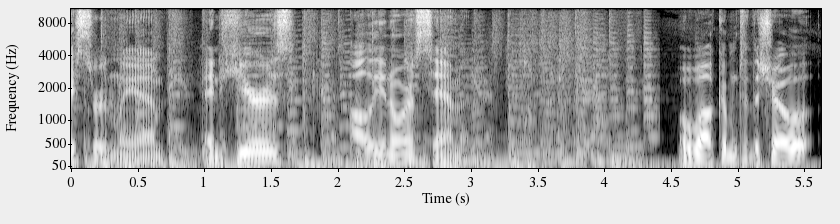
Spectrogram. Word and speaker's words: Salmon: And my last name, which reads in English as Salmon, is actually my French last name, which is Salmon.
